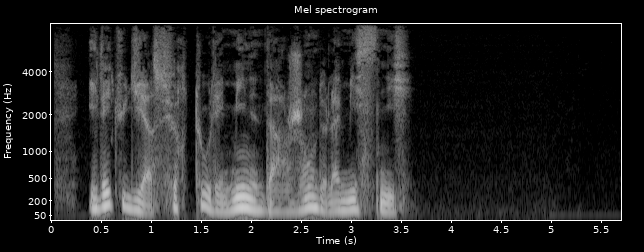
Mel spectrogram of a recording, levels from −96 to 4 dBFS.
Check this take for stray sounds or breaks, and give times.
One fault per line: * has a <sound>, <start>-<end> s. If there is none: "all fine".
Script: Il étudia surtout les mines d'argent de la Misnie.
all fine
